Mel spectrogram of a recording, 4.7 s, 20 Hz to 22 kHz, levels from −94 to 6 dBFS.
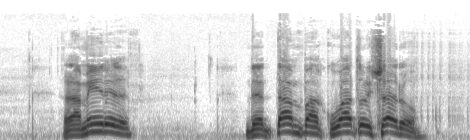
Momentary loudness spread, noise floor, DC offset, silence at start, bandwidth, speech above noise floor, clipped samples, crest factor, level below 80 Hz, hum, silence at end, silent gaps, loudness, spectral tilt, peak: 10 LU; -55 dBFS; under 0.1%; 0.65 s; 10.5 kHz; 37 dB; under 0.1%; 16 dB; -50 dBFS; none; 0.45 s; none; -19 LUFS; -6 dB/octave; -4 dBFS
